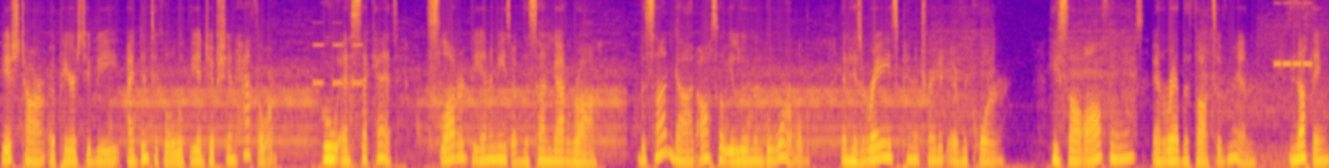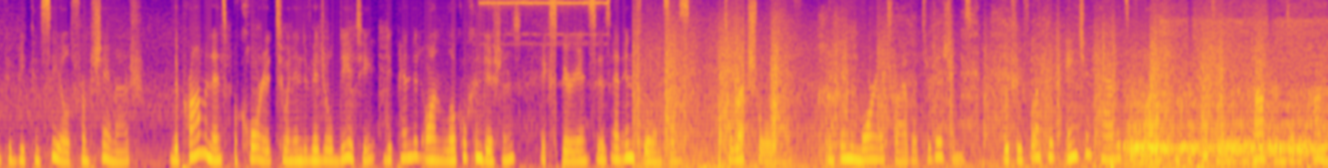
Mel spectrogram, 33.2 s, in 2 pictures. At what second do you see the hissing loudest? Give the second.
31 s.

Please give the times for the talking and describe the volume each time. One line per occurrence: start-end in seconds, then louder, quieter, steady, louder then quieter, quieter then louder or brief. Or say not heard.
0.0-33.1 steady.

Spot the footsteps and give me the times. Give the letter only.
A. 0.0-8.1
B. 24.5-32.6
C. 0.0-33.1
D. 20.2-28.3
B.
